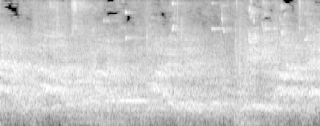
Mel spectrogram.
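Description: Basketball dribbled on a hardwood gym floor, under the steady chatter and calls of a crowd in a large gymnasium.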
